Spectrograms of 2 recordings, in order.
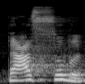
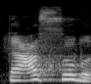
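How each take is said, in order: Both takes have the same delivery.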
